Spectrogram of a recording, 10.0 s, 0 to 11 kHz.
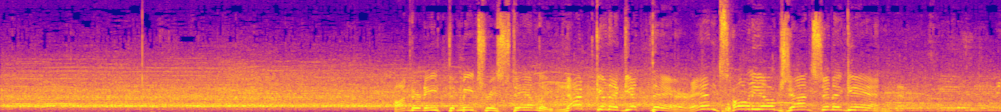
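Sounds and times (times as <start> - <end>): large stadium crowd noise: 0.0 - 10.0.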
